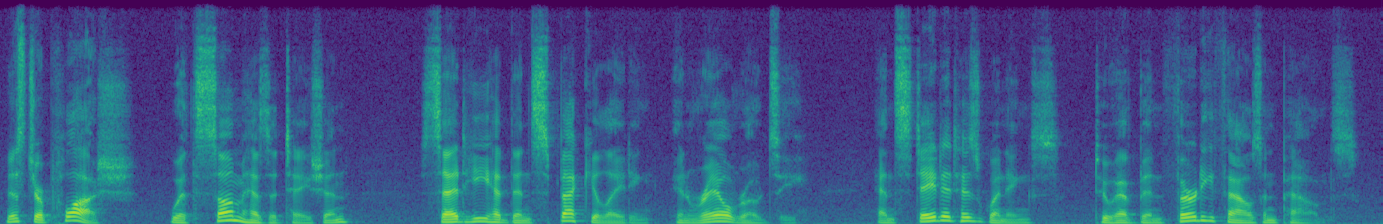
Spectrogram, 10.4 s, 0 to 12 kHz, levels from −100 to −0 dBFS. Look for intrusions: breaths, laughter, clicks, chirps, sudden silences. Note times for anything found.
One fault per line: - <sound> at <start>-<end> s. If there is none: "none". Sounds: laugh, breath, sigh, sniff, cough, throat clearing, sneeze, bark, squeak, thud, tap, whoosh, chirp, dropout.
none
